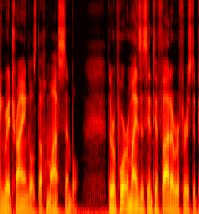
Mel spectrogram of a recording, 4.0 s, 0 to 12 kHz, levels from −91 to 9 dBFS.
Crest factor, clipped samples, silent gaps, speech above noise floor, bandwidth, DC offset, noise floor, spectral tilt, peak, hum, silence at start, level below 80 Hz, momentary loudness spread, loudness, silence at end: 20 dB; under 0.1%; none; 23 dB; 12 kHz; under 0.1%; -49 dBFS; -5 dB/octave; -8 dBFS; none; 0 s; -40 dBFS; 10 LU; -26 LUFS; 0 s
